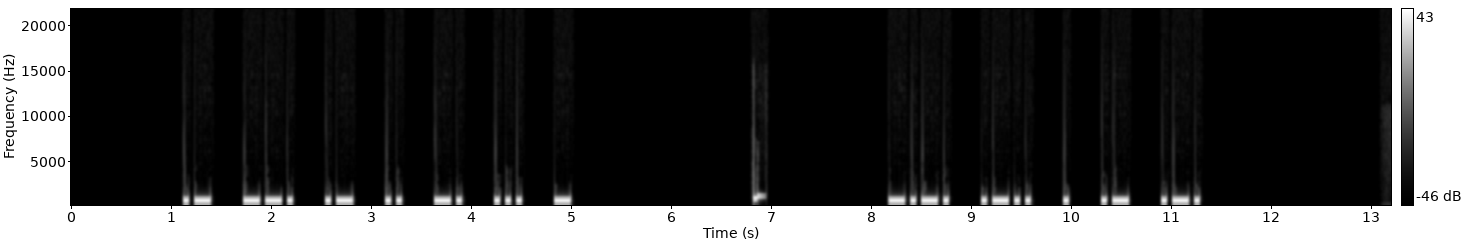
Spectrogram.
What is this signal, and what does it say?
Morse code, heard as a keyed tone, about 22 wpm, spaced as for 16 wpm, 700 Hz. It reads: AGAINST CLEAR
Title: 2x Character Spacing - Top 500 Words - 22wpm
